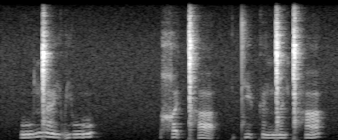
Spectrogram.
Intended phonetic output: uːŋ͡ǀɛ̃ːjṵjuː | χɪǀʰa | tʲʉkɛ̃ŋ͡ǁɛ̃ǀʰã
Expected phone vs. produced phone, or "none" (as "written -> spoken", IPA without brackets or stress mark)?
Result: ŋ͡ǁ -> ŋ͡ǀ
